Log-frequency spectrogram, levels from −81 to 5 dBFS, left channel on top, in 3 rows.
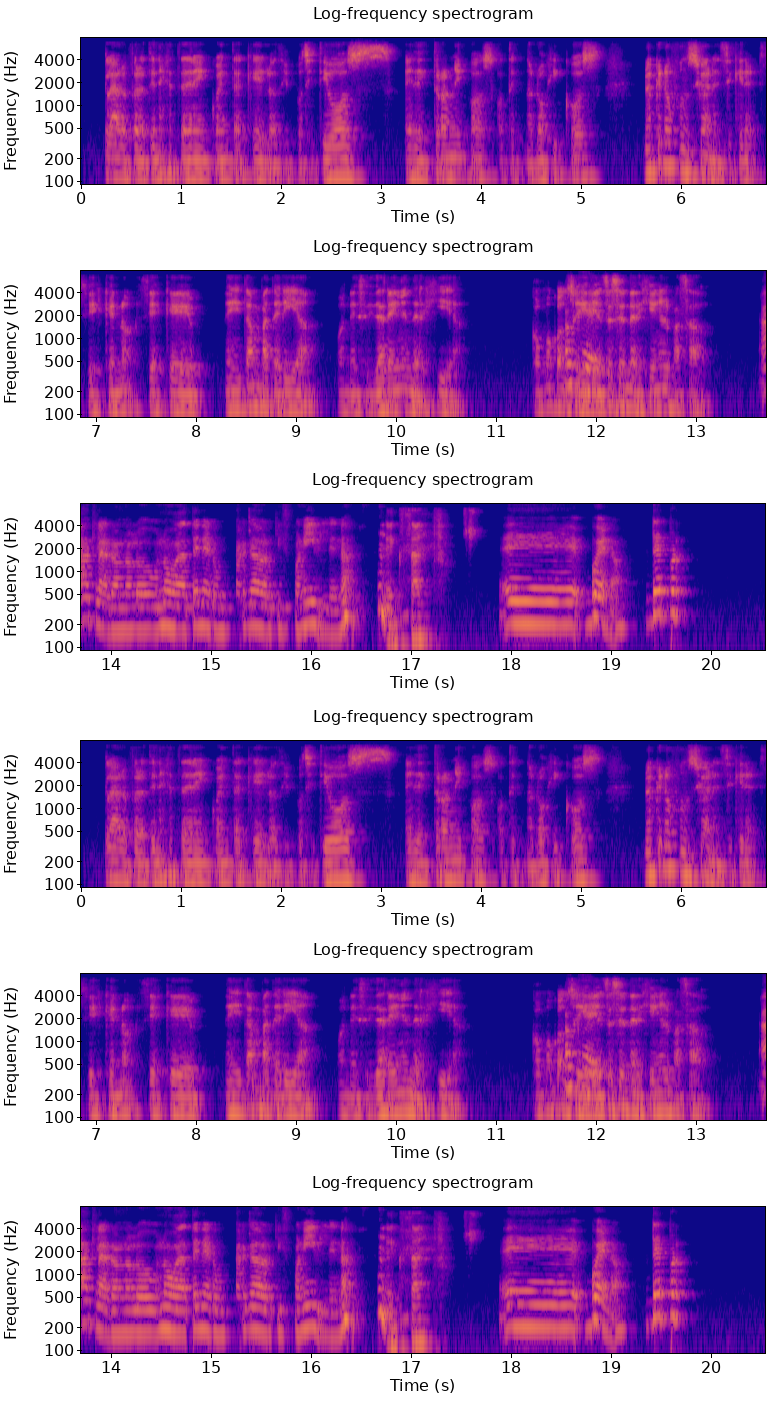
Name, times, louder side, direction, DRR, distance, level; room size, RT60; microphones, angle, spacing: voice 1, 0.2-8.0 8.3-10.7 11.4-13.1 16.7-17.6, left 2 dB, 55° left, 3 dB, 1.5 m, -33 dB
voice 2, 11.7-12.1 13.6-17.1 17.9-19.7, equal, 10° right, 3 dB, 1.0 m, -31 dB
7.6 x 3.2 x 4.1 m, 0.31 s
head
